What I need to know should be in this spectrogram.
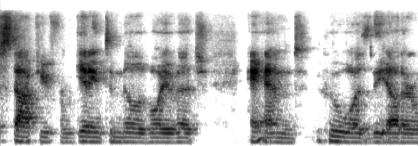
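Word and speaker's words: Milivojević: That's not even close. It's like Milivojevic. Milivojevic. We've done this on the You've literally told me how to say it, and I always try to get cute. Milivojevic. There you go.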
